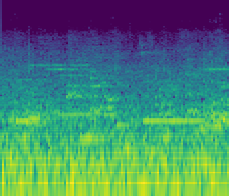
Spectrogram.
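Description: A child-seat shopping cart rolling across a supermarket floor, its wheels making a steady low rumble, with faint store music in the background.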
